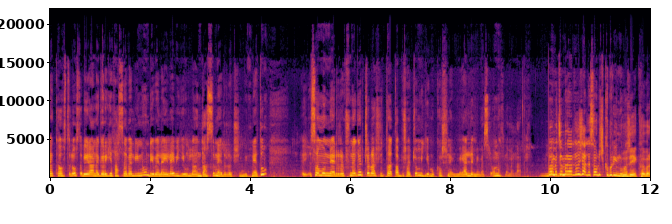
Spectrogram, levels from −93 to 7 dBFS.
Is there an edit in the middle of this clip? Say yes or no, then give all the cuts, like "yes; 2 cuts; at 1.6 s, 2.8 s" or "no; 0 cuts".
yes; 1 cut; at 10.0 s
